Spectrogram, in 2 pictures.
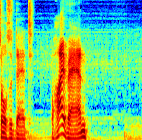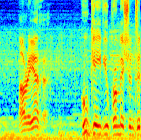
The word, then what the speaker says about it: Arietta: How they pronounce her name in Japanese. Arietta. Yeah, they probably hold the T a little bit.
